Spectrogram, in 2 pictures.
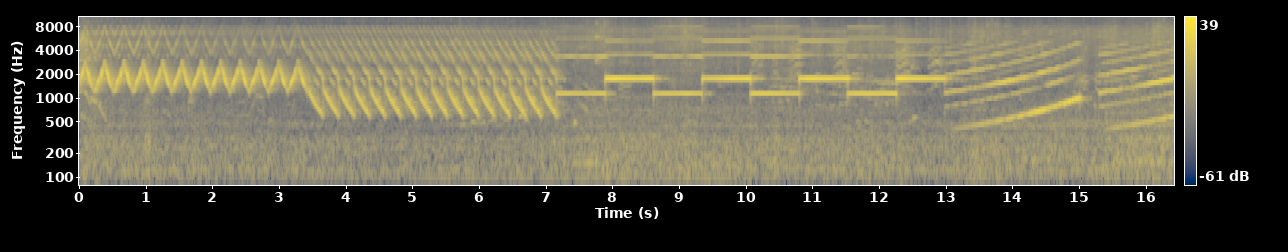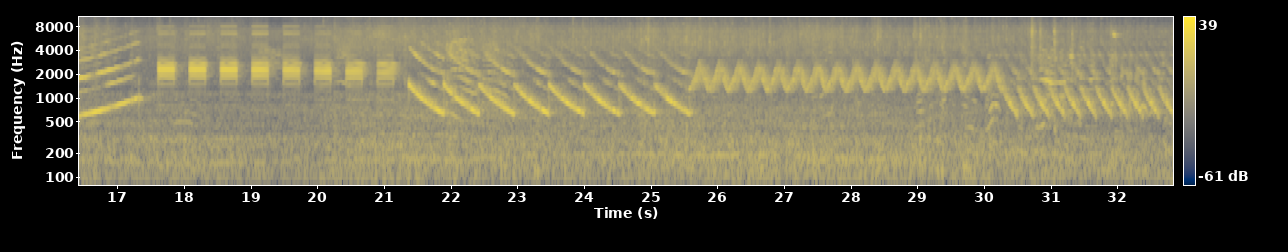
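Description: Electronic multi-tone siren of an odong-odong mini train, cycling through its sounds: a fast warble, a run of falling sweeps, a two-tone hi-lo, rising whoops, rapid beeping, then falling sweeps and the warble again.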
